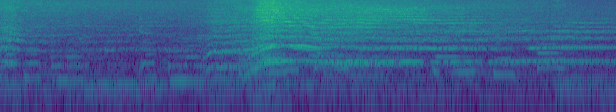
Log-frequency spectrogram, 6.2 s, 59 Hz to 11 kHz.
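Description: HGLRC Rekon 5 five-inch FPV quadcopter's motors spooling up for takeoff on a 4S Li-ion pack. About two seconds in, a rising whine climbs to its loudest, then holds a steady pitch and slowly fades as the quad climbs away.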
